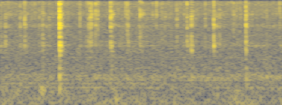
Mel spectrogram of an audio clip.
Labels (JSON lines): {"label": "ambient", "recorder": "HydroMoth"}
